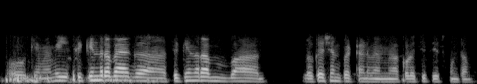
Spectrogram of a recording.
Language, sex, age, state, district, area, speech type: Telugu, male, 18-30, Telangana, Suryapet, urban, conversation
